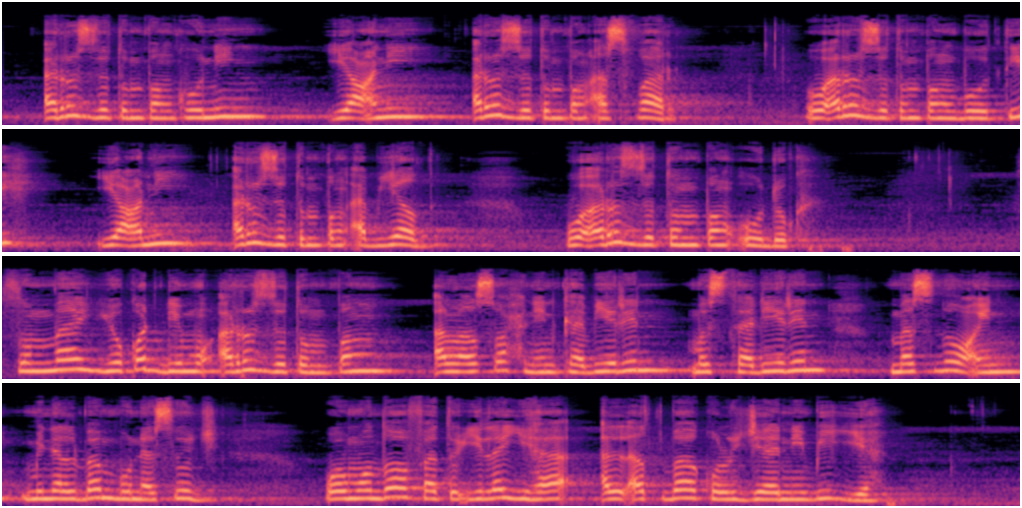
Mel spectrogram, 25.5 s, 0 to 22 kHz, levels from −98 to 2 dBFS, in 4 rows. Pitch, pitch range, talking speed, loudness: 245 Hz, 235-275 Hz, 80 wpm, -19 LUFS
